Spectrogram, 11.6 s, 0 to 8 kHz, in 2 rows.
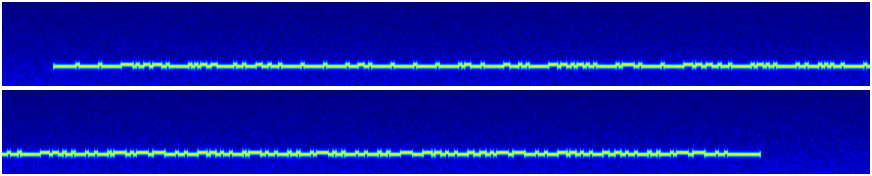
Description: RTTY (50 baud, 170 Hz shift), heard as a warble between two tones, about 1950 Hz centre. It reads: SV0UBC DE PD6Q 339 339 839 839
